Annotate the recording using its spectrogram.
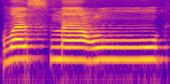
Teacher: वाव को सीन में मिला दिया। पहले तो यहाँ पर हमने इदगाम नाक़िस किया, उसके बाद गुन्ने के साथ इदगाम, उसके बाद वाव को सीन से मिलाया, मीम को ज़बर के साथ पढ़ा, आइन वाव पेश ऊ, वाव मद्दा किया।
